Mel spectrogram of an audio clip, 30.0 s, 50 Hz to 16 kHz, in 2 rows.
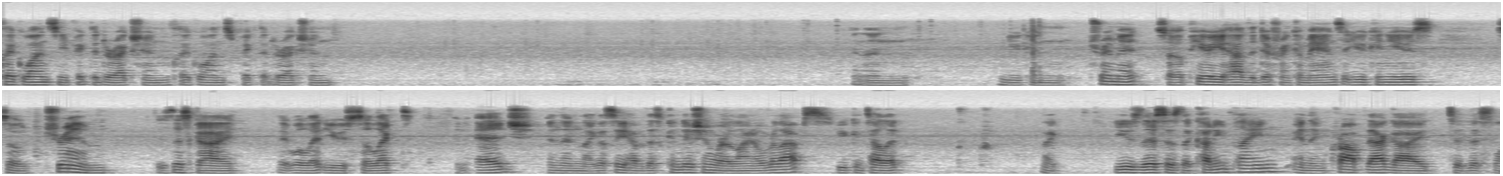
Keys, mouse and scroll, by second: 2.9 click, 4.4 click, 6.9 click, 9.9 click, 16.7 click.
